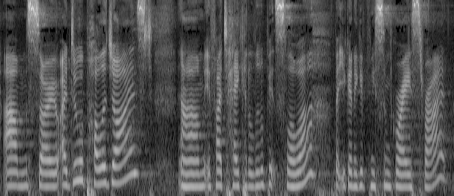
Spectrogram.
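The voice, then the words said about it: Slightly out of breath. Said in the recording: “if I sound like I'm a little bit out of breath this morning”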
